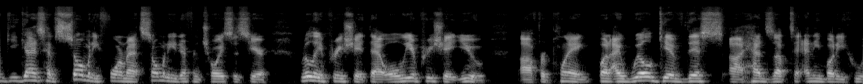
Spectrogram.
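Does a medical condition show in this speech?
No.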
